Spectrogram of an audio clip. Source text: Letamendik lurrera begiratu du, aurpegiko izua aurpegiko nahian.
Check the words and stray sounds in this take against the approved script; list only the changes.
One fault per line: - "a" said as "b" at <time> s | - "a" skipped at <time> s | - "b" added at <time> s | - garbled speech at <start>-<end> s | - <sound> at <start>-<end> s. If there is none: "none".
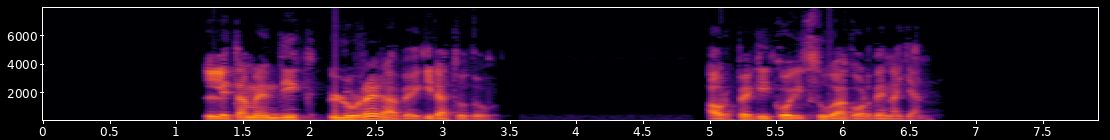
- "aurpegiko" said as "gorde" at 6.1 s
